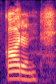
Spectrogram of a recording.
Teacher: the syllabic consonant, which are pronounced without a vowel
